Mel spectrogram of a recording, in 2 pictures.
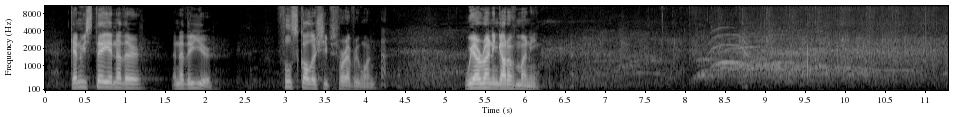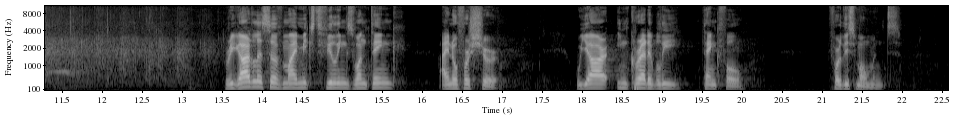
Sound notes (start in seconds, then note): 6.2 all laughing; 8.4 audience cheering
